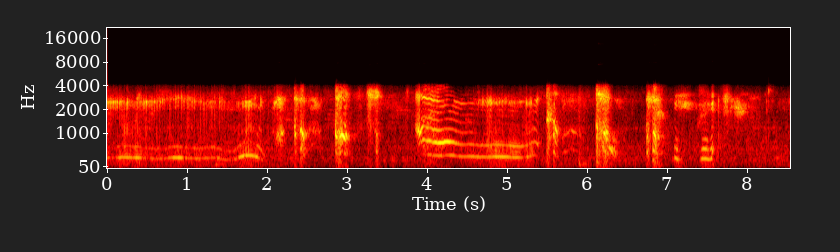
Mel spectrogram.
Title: Fake cough lol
